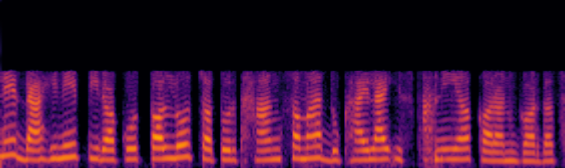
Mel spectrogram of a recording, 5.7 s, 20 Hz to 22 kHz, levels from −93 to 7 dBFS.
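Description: Speex codec coding runs through the whole clip, from start to finish. Speex models speech as a filter driven by a coded excitation, and at this low rate the excitation gets few bits, so its damage is plainly audible: the speech sounds rough and hoarse, with a grainy, noisy texture over every syllable. The degree of damage fits a rate of around 11 kbps, in the low-to-middle range where this coarseness becomes obvious.

VoIP packet loss concealed by the speech codec follows from 4.09 to 4.50 s. About 160 ms of audio went missing, scattered across a 240 ms stretch. The pattern points to roughly eight lost frames, with the longest unbroken gap at 100 ms. During each gap the decoder kept repeating its last pitch and filter while lowering the gain, so the speech smears into a buzzy tone or a coloured noise that fades. Because each rebuilt frame depends on the one before, the speech stays weak and distorted briefly after packets resume.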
